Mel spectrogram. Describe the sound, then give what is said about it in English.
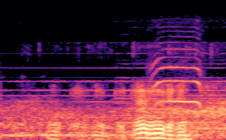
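A single drawn-out creak of a door swinging open bends up and then down in pitch over about half a second. It is fairly loud, over a low steady hum. “Opening the door.”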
